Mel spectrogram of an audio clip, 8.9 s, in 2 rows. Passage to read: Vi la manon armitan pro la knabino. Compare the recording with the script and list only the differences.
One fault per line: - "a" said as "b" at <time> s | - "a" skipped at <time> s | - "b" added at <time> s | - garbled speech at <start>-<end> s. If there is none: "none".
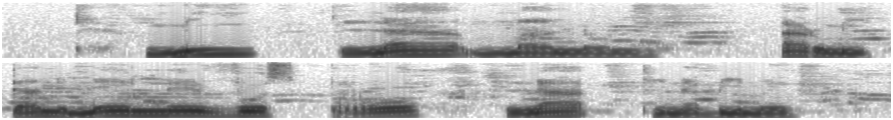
- "Vi" said as "Mi" at 0.8 s
- "ne levos" added at 4.8 s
